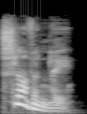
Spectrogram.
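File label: "slovenly", British English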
